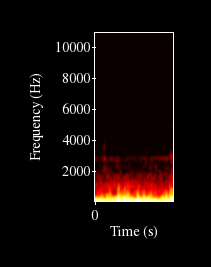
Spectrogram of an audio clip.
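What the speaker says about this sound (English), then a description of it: "Kind of windy today" Wind buffets an outdoor microphone with steady low rumbling for under a second, on a windy day while Birmingham Roller pigeons are flown.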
